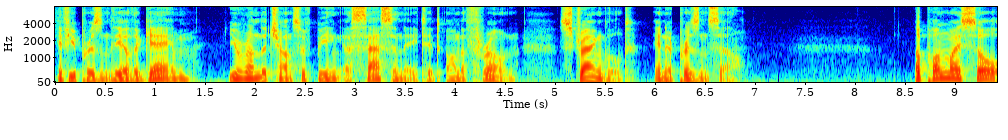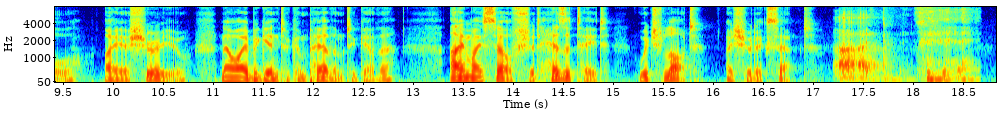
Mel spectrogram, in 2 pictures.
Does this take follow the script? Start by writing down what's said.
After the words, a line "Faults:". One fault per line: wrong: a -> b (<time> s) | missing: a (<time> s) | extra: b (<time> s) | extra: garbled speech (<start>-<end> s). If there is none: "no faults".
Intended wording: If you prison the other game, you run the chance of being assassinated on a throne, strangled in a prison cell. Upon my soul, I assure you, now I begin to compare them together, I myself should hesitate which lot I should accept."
If you prison the other game, you run the chance of being assassinated on a throne, strangled in a prison cell. Upon my soul, I assure you, now I begin to compare them together, I myself should hesitate which lot I should accept."
Faults:
no faults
